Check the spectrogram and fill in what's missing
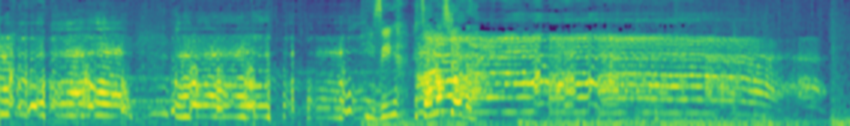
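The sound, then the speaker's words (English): Strained cries of pain rise and fall in long wavering screams as a wound in metal flesh melts itself back together, with a steady sizzling, hissing noise underneath in the second half and a calm voice speaking briefly. “The sound of his metal flesh melting itself back together is broken only by Warden's painful screams.”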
